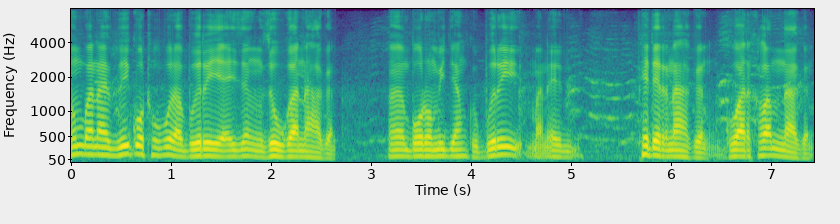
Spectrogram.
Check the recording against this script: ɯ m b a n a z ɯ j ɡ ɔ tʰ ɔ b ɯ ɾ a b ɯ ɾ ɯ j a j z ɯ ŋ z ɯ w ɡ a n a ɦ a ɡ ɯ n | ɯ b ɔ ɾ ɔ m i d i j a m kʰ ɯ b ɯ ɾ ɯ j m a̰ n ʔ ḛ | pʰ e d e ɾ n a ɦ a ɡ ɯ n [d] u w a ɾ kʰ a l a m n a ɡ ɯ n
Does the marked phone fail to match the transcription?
yes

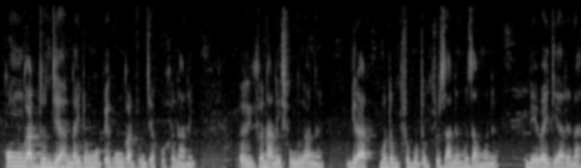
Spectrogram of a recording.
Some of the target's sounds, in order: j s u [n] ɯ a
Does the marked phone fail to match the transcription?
yes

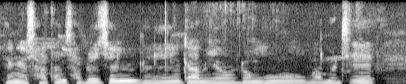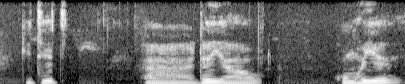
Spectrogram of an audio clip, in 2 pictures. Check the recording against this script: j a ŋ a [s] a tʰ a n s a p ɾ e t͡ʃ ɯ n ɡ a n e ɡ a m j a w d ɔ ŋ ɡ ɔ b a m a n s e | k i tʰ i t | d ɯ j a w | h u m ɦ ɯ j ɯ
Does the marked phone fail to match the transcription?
no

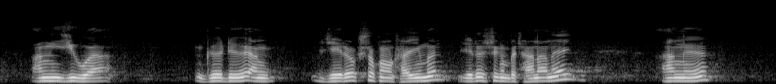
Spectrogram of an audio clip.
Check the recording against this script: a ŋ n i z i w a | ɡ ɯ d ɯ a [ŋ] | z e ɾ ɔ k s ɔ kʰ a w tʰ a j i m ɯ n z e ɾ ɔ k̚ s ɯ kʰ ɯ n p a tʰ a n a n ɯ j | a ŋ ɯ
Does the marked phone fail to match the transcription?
no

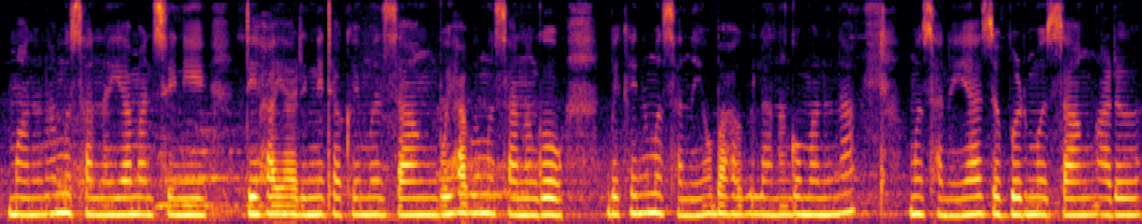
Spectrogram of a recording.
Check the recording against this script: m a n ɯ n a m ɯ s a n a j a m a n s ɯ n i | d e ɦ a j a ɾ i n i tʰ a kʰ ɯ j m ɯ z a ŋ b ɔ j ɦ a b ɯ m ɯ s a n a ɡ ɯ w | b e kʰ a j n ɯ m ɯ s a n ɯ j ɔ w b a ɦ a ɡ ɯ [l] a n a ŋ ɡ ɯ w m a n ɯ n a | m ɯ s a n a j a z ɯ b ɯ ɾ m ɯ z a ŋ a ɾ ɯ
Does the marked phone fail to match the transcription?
no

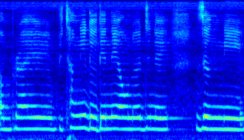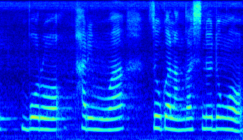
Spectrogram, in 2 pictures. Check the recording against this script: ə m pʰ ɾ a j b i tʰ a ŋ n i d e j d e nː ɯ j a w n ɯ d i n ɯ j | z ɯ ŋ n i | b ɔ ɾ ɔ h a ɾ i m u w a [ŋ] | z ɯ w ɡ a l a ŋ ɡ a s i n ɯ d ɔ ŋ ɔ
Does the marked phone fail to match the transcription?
yes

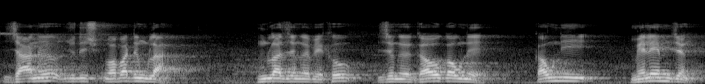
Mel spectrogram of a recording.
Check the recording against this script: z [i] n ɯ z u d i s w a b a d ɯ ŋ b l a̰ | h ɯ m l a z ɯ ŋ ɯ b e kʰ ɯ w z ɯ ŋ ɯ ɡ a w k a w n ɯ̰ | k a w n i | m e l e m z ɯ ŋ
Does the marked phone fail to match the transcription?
yes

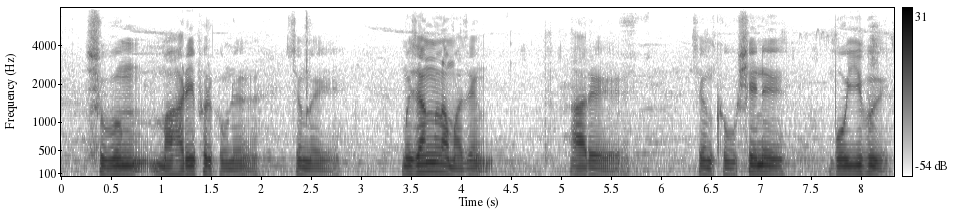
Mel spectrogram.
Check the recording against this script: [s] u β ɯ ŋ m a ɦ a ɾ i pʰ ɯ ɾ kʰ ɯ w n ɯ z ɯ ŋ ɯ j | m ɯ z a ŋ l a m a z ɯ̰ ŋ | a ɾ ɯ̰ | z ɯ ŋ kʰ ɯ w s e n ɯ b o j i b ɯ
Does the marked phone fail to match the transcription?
no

